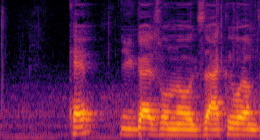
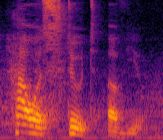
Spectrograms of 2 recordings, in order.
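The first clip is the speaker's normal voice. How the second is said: normal talking voice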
